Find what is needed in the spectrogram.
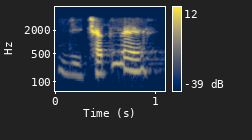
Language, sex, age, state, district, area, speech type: Hindi, male, 30-45, Madhya Pradesh, Hoshangabad, rural, conversation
